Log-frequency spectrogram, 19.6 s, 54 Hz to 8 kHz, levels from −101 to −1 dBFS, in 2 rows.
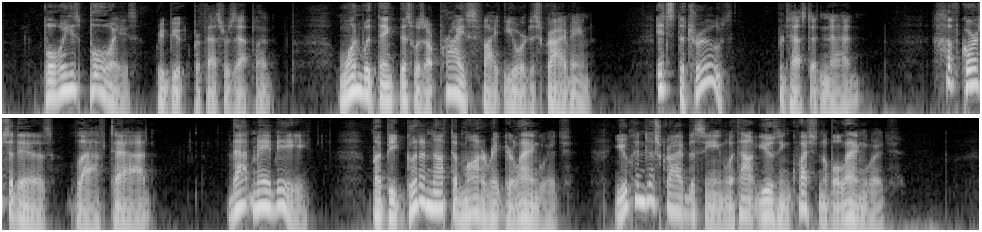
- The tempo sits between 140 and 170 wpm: Yes, average, 145 wpm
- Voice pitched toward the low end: Yes, low, 100 Hz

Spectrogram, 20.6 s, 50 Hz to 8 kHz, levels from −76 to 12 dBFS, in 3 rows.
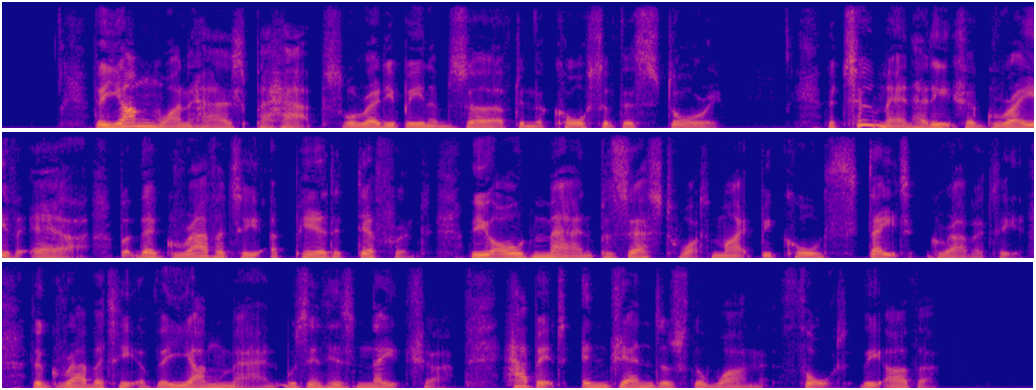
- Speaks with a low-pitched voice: Yes, low, 130 Hz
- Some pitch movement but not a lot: Yes, average, 3.7 semitones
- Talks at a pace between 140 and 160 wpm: Yes, average, 155 wpm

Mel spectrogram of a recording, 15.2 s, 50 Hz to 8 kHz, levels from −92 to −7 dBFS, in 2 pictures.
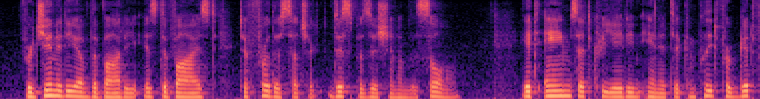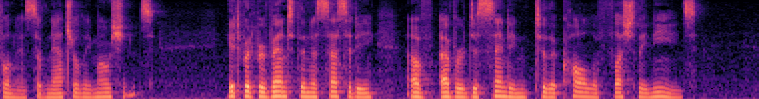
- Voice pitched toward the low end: Yes, low, 130 Hz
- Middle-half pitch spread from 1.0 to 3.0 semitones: Yes, narrow, 2.5 semitones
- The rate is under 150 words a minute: No, average, 160 wpm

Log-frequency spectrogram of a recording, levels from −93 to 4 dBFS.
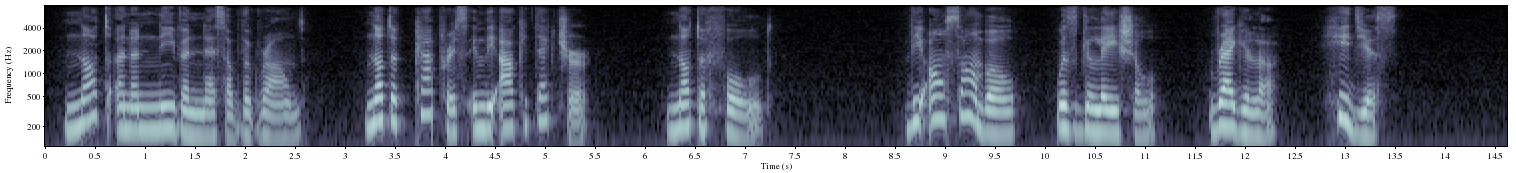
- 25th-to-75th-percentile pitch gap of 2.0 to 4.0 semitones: No, average, 4.6 semitones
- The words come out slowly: Yes, slow, 85 wpm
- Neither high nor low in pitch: Yes, medium, 180 Hz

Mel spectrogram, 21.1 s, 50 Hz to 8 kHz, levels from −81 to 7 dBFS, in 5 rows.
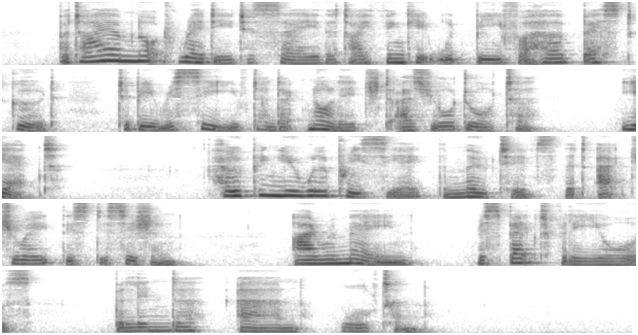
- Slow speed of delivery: Yes, slow, 120 wpm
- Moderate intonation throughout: Yes, average, 4.5 semitones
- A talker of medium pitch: Yes, medium, 170 Hz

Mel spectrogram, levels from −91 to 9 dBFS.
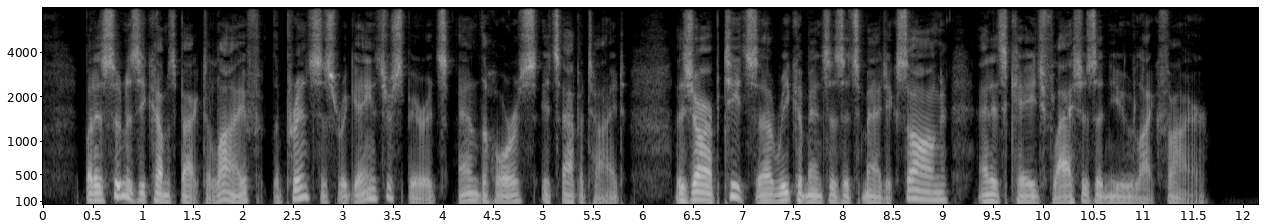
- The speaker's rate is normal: Yes, average, 165 wpm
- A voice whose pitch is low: Yes, very low, 95 Hz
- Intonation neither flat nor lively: Yes, average, 4.7 semitones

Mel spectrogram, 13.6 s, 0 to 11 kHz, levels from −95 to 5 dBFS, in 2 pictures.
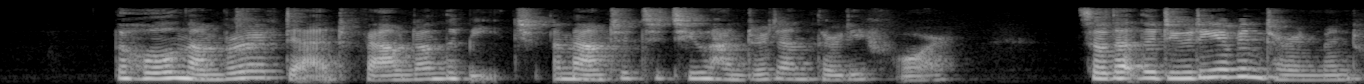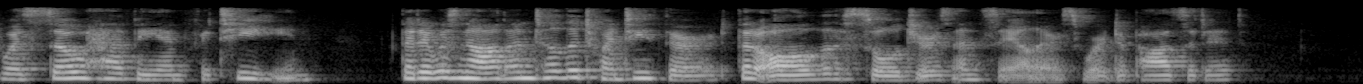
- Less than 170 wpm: No, average, 190 wpm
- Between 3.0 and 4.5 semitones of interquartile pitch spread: Yes, average, 4.2 semitones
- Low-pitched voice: No, high, 210 Hz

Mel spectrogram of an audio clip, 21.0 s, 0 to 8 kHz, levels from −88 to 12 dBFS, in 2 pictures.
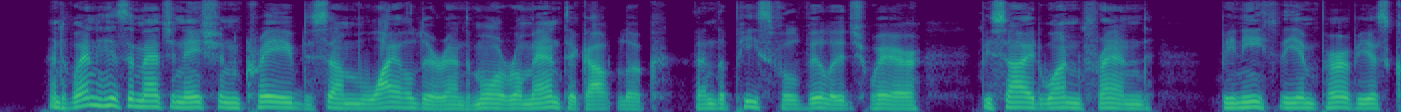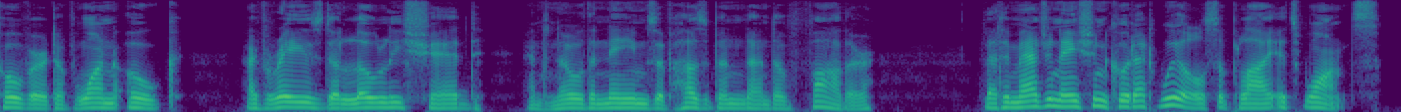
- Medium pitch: No, low, 125 Hz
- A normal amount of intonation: Yes, average, 3.2 semitones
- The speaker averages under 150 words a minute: Yes, slow, 135 wpm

